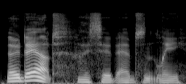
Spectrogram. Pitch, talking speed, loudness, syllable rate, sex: 115 Hz, 160 wpm, -20 LUFS, 4.2 syllables/s, male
